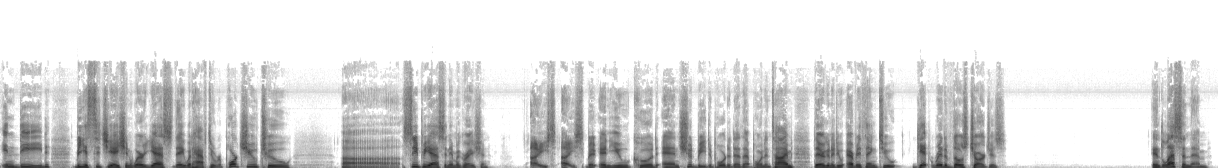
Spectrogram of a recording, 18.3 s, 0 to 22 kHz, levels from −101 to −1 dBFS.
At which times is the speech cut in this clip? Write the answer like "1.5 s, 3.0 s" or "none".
none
